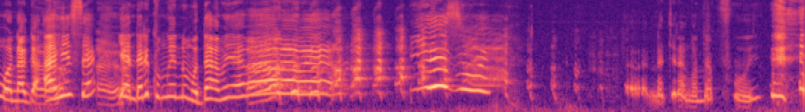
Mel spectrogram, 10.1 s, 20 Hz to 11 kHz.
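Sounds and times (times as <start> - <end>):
woman speaking: 0.0 - 4.3, 5.2 - 6.2, 7.8 - 9.6
woman laughing: 0.4 - 1.8, 3.0 - 8.2, 9.7 - 10.0.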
